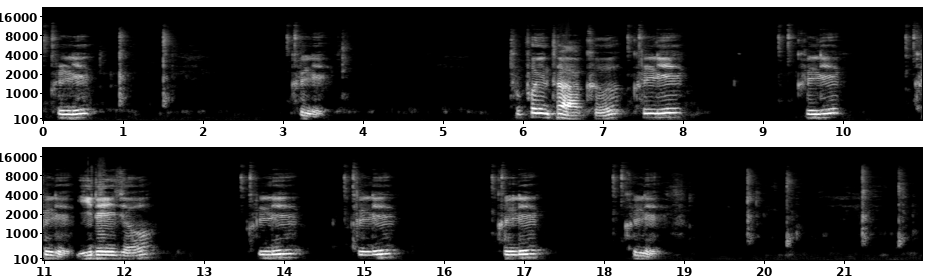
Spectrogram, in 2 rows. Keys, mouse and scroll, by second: 0.0 click, 0.9 shift+middle click, 3.0 click, 3.6-4.2 scroll up 6, 7.3 click, 9.2 click, 12.1 e, 13.4 click, 14.7 click, 16.6 click, 18.1 click, 18.8 click, 19.7 shift+middle click, 20.6 middle click, 21.2 shift+middle click.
